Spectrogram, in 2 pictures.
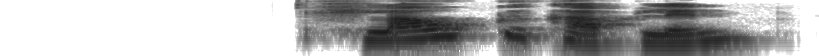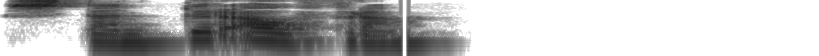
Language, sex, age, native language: Icelandic, female, 50-59, Icelandic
